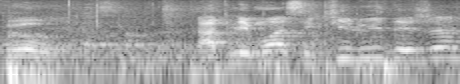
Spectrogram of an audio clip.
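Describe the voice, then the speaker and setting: Taunting Québécois battle rapper, roomy hall. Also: male voice, sits high, expressive, moderate pace, very noisy. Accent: Québécois French. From Quebec. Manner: taunting, punchy insults with English slang mixed in. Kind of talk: a cappella rap battle verses. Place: indoor battle venue.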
